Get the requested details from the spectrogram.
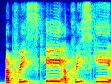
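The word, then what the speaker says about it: Après-ski: Adora reads about a preski. I don't know how to pronounce it.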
